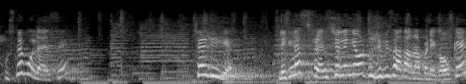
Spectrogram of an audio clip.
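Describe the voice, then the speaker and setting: A woman's voice: very high-pitched, very animated, quick pace, fairly bright tone, roomy sound, soft background music, heavily acted. A bold, teasing schoolgirl. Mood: breezy. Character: girl student, bold and teasing. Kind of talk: Hindi comedy skit acting.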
